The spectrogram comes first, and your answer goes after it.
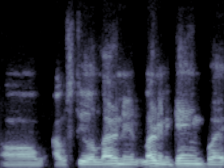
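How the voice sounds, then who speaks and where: Someone with an American accent speaks at a moderate pace in an unremarkable speaking voice with ordinary pitch variation. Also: man. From Miami, Florida. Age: 30s. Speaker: former football player. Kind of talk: casual interview. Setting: phone call.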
